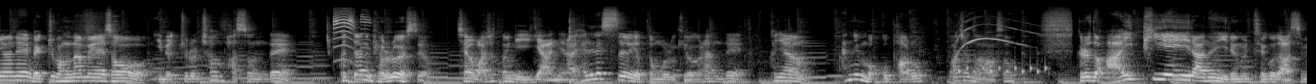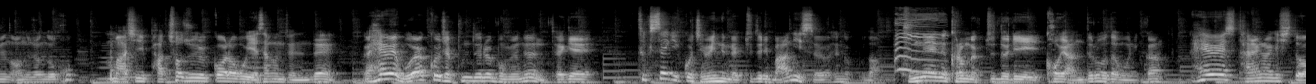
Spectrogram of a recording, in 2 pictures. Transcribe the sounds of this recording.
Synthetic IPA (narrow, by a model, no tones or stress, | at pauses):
ɲʌne̞me̞k̚t͡ɕ͈upaŋname̞sʰʌime̞k̚t͡ɕ͈uɾɯɭt͡ɕʰʌɯmpas͈ʌnɯnde̞ | kɯt͈e̞nɯnpjʌɭːojes͈ʌjo | t͡ɕe̞ɡamaɕʰʌt͈̚ʌnɡe̞iɡe̞aɲiɾaɦe̞ɭːe̞s͈ɯjʌt̚t͈ʌnɡʌɭːokijʌɡɯɭhanɯnde̞kɯɲaŋ | haɲːimmʌk̚k͈opaɾo | p͈a̰d͡ʑʌnawasʰʌkɯɾe̞doʔaipʰieiɾanɯniɾɯmɯɭtɯɭɡonaas͈ɯmjʌnʌ̰nɯd͡ʑʌŋdokok̚maɕʰipat͡ɕʰʌd͡ʑuɭk͈ʌɾaɡoje̞sʰaŋɯndwe̞nɯnde̞kaɦe̞we̞mojaɭkʰoɭt͡ɕe̞pʰumdɯɾɯɭpomjʌnɯntwe̞ɡe̞ | tʰɯk̚s͈e̞ɡik͈ot͡ɕe̞minːɯnme̞k̚t͡ɕ͈udɯɾimaɲiːs͈ʌjosʰeŋɡak̚p͈odat͡ɕunnːeːnɯnkɯɾʌnme̞k̚t͡ɕ͈udɯɾikʌiandɯɾʌdaboɲik͈a | ɦe̞we̞ːsʰʌtajaŋɦaɡeɕʰido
